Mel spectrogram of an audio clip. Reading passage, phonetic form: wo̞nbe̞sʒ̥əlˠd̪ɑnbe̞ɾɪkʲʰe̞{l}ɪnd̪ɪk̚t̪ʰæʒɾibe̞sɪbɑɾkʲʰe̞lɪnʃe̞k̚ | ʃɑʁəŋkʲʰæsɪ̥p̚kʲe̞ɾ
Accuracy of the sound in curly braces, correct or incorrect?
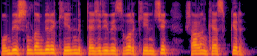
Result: correct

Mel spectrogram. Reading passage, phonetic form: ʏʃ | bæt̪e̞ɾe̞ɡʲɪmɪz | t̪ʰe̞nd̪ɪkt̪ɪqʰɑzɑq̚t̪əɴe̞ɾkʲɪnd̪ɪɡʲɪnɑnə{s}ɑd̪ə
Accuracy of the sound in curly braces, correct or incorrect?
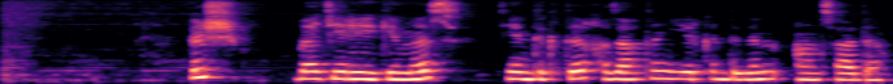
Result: correct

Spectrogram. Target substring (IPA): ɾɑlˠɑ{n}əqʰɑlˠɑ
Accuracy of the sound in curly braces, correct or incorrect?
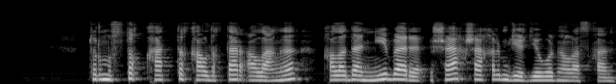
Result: incorrect: ɴ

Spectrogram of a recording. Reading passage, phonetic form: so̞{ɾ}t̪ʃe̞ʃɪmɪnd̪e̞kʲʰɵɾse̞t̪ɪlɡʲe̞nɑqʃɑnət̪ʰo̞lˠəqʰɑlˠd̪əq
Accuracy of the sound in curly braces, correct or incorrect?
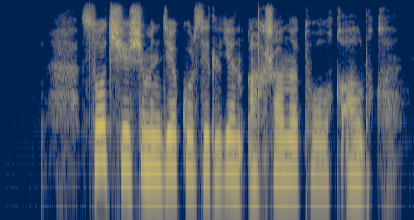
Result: incorrect: none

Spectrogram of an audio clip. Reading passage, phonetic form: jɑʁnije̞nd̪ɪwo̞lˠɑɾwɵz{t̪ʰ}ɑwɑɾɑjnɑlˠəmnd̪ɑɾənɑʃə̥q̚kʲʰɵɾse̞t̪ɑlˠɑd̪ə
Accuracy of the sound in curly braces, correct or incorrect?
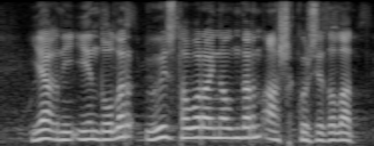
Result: correct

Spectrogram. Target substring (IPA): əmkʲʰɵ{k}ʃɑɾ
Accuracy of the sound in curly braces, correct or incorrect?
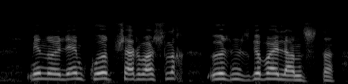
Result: incorrect: p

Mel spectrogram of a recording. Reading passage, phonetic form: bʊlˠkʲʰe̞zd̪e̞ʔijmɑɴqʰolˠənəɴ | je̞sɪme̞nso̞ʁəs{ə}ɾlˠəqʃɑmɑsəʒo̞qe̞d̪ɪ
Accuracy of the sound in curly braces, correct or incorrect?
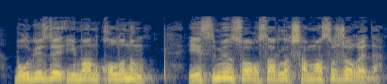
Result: incorrect: ɑ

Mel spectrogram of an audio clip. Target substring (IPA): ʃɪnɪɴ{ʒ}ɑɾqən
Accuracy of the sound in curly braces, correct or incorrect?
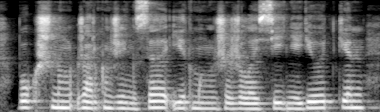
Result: correct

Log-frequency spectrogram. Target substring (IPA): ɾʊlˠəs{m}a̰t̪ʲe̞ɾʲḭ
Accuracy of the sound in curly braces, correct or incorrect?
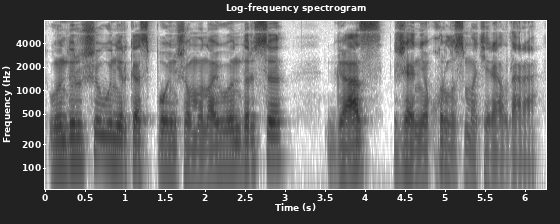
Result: correct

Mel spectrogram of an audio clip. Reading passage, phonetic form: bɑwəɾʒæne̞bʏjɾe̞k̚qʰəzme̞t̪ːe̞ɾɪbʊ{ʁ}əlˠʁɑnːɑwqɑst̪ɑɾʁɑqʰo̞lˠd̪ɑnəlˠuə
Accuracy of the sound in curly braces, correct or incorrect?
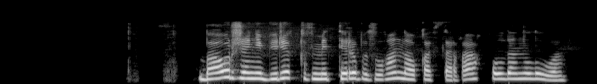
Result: incorrect: z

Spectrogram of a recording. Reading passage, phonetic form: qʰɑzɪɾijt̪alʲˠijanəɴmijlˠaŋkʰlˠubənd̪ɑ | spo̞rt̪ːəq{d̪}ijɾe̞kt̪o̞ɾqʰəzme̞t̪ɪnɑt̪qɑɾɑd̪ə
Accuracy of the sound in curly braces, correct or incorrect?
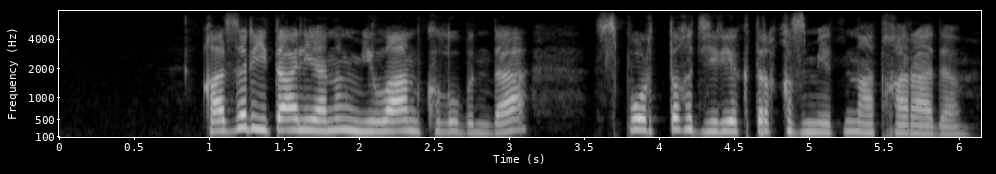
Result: correct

